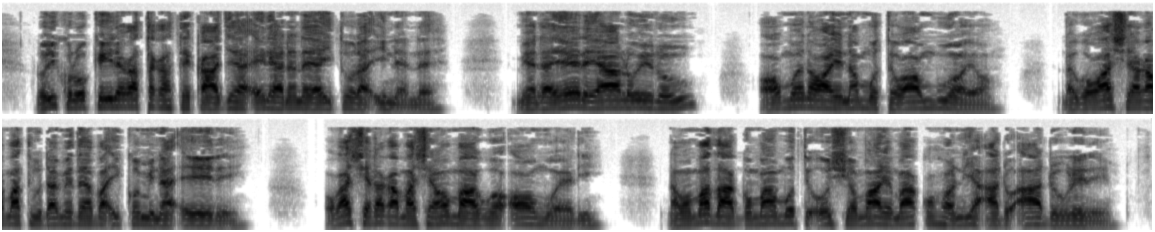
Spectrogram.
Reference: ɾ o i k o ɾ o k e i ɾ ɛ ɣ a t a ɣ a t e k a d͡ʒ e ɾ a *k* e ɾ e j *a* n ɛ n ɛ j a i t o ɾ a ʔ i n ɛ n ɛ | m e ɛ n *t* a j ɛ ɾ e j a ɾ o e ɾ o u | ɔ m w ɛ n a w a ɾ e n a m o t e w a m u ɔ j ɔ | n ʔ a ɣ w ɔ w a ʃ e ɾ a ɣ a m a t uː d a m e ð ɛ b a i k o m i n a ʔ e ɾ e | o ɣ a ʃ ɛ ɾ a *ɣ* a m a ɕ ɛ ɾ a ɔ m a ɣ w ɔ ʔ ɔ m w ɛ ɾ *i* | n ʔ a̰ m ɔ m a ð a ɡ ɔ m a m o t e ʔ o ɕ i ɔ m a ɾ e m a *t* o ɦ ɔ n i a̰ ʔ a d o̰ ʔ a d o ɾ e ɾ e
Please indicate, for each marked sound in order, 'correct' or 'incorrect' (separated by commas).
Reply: incorrect, correct, incorrect, correct, correct, incorrect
